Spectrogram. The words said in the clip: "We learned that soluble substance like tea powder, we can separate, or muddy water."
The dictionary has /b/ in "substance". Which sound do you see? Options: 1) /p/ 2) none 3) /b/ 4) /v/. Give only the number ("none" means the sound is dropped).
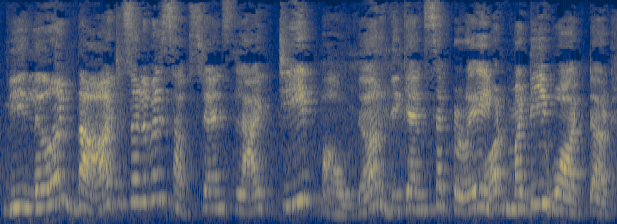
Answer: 3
